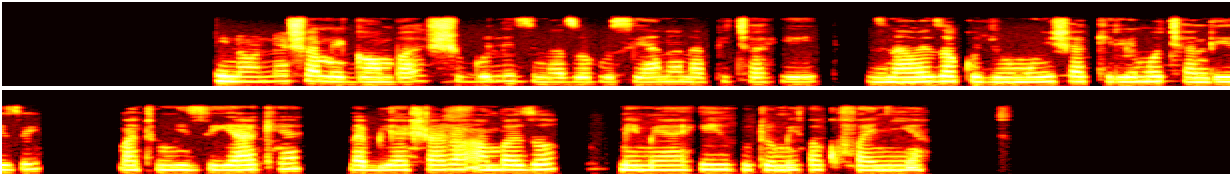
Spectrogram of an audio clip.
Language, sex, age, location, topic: Swahili, female, 18-24, Nakuru, agriculture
